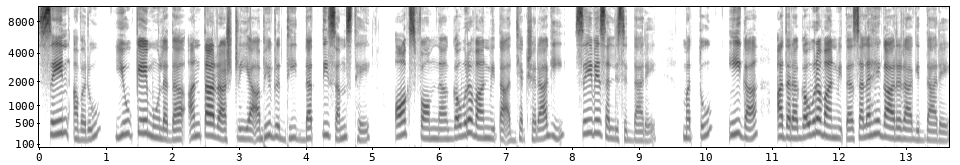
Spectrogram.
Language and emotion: Kannada, neutral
